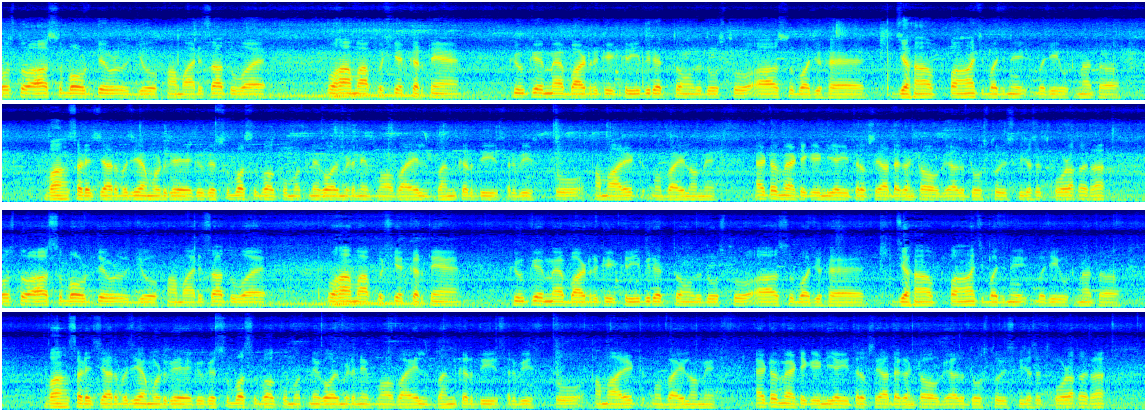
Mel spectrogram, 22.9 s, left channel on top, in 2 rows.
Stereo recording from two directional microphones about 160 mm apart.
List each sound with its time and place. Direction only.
0.0 s speech: 15° right (ahead or behind)
11.9 s speech: 15° right (ahead or behind)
